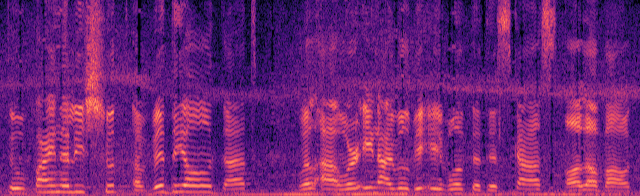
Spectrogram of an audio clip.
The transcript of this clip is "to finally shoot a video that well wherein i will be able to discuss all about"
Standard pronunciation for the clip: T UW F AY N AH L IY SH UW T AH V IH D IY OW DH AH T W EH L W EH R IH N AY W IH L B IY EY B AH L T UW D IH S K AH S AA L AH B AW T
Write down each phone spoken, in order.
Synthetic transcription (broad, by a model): T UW F AY N AH L IY SH UW T AH V IH D IY OW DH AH T W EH L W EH R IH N AY W IH L B IY EY B AH L T UW D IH S K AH S AA L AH B AW T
